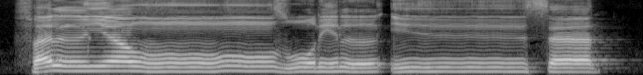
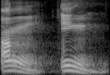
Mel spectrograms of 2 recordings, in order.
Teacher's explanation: nun bertemu dengan za, suara nun disembunyikan, disamarkan mengarah kepada makhraj za. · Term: ikhfa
